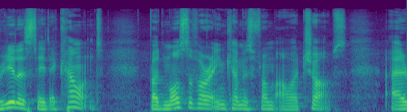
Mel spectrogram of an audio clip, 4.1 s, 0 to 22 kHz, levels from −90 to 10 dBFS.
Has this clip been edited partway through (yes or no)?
no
